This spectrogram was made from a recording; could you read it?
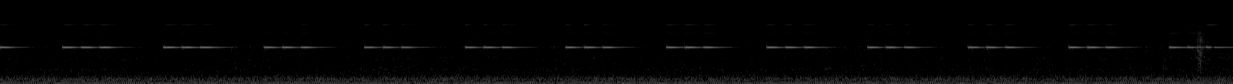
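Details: Second-hand fridge alarm sounding continuously: triple high-pitched beeps repeat about once a second over a quiet hum, cause unclear, owner wants it switched off.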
